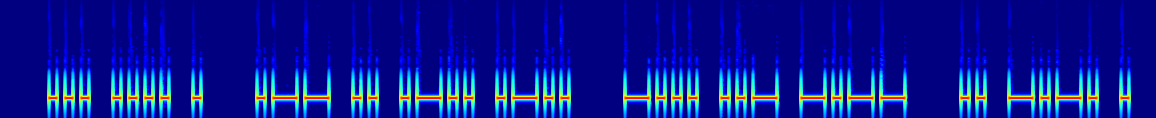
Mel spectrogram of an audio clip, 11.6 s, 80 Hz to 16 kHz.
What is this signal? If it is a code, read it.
Morse code, heard as a keyed tone, about 15 wpm, 700 Hz. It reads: SHE WILL BUY ICE
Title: Sentences from Top 1500 Words 15wpm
